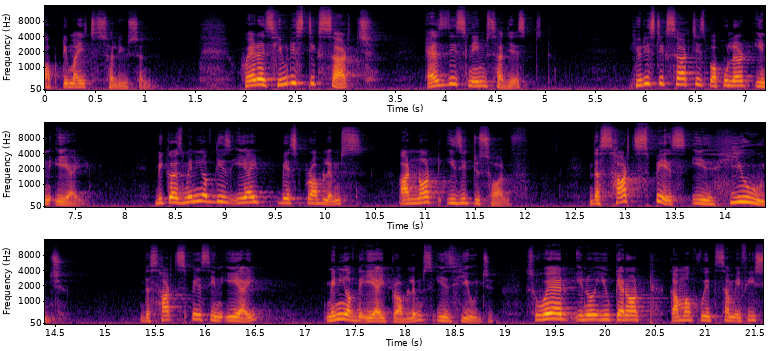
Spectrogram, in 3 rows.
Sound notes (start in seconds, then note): 11.3 lisp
